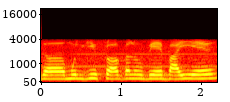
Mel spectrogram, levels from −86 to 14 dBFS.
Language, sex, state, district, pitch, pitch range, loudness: Marathi, female, Maharashtra, Mumbai Suburban, 210 Hz, 200-215 Hz, -11 LUFS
